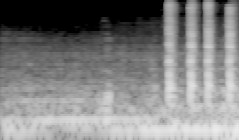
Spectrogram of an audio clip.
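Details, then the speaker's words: Nissan Frontier, engine running: recirculation door actuator drives the plastic ventilation door past its fully open stop, rapid sharp clacking about seven per half second over low engine hum; fix is a zip-tie stop limiting door travel. "you can see that guy just kind of beating itself up."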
